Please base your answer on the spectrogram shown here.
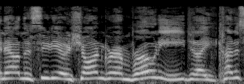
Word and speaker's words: Giambrone: Sean Giambrone.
